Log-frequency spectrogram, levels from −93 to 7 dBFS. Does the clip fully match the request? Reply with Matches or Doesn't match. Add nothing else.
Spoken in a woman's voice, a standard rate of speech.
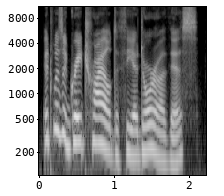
Doesn't match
